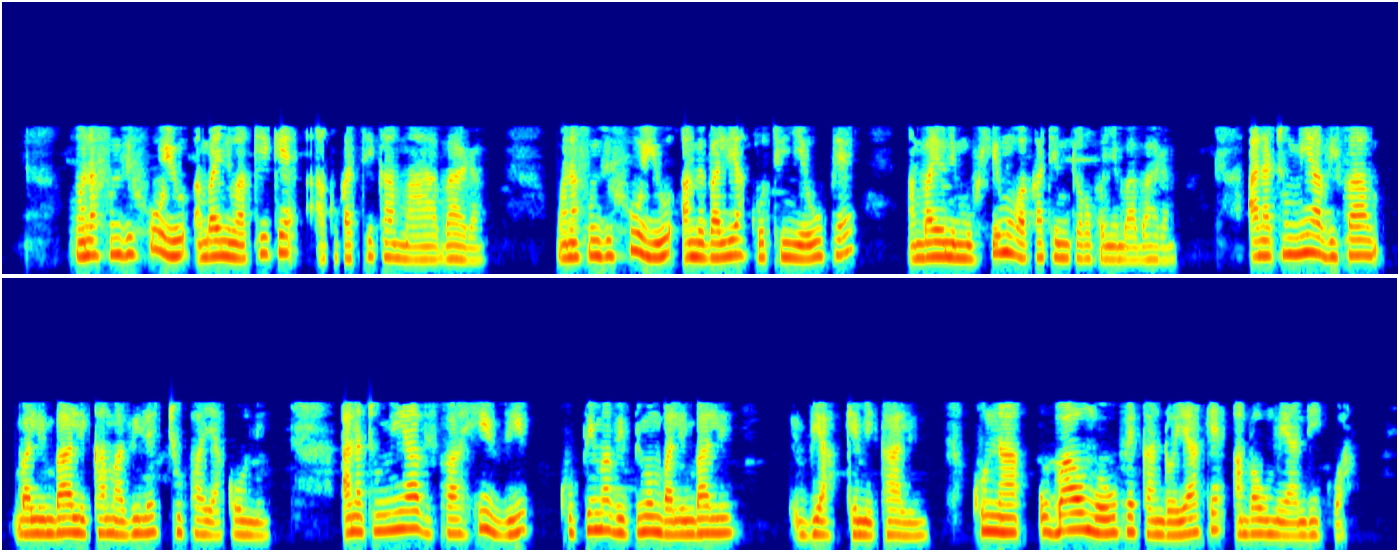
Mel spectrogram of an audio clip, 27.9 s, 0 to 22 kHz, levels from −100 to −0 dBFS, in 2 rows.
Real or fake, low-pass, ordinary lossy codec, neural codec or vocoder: real; 7.2 kHz; AAC, 16 kbps; none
